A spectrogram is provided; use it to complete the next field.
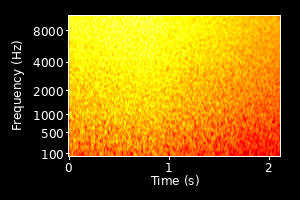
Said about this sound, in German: Die Feuerwehr mit seinem Schlauch spritzt Wasser überall. Sie muss es auch.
